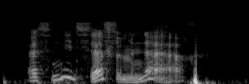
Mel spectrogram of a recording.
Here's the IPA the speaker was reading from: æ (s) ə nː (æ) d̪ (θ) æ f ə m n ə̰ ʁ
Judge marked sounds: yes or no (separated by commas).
no, no, yes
